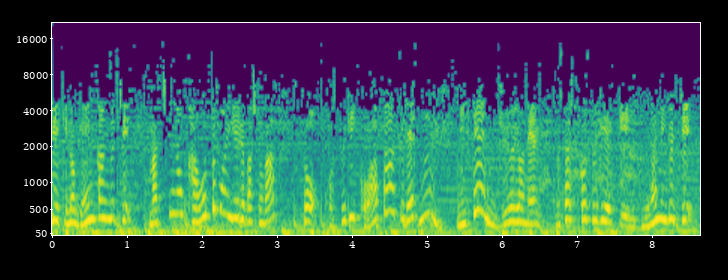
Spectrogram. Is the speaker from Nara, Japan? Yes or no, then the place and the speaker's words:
no; Kawasaki, Kanagawa, Japan; 本日の番組メインパーソナリティは、川崎生まれ川崎育ち、自称夢見ヶ崎動物公園専属アイドル … のリーダー、おしゃべり担当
